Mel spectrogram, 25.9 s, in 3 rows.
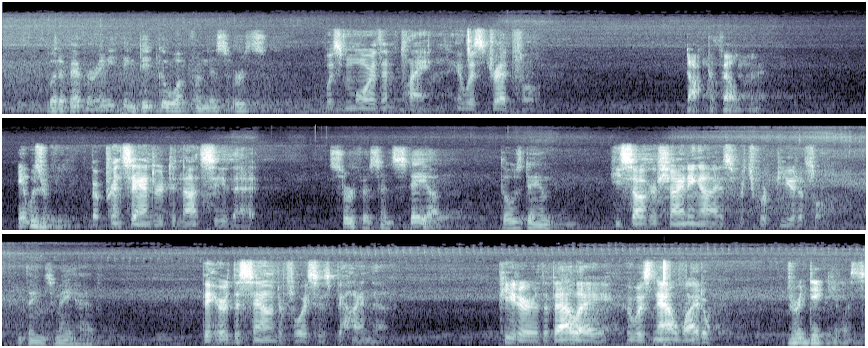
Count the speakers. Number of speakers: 3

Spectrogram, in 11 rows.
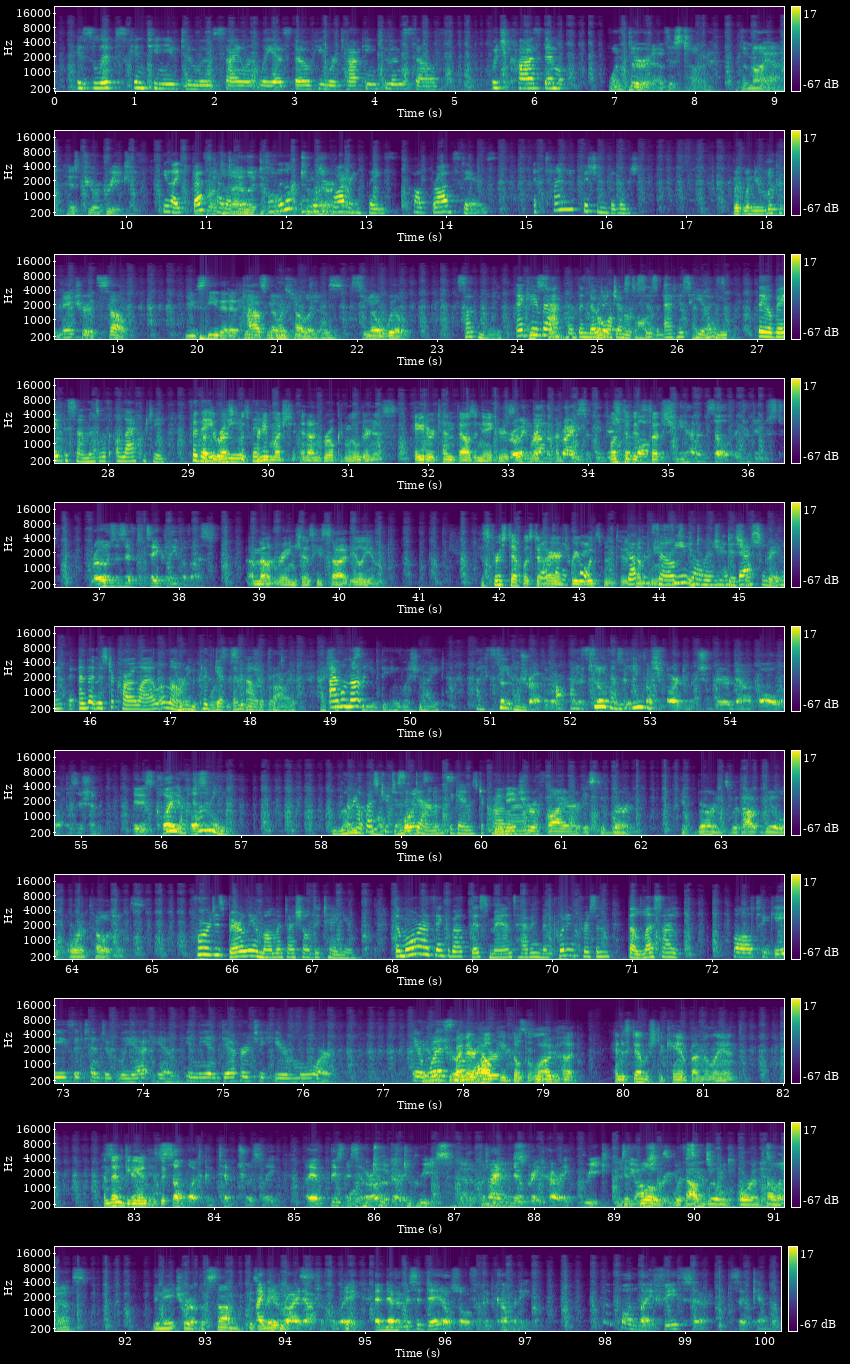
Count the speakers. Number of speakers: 8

